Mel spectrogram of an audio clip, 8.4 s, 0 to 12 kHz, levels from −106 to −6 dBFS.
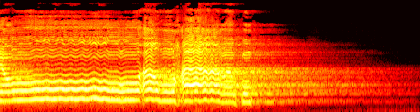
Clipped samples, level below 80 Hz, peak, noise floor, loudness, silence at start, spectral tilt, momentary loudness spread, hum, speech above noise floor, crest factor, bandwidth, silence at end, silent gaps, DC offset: under 0.1%; -72 dBFS; -2 dBFS; -64 dBFS; -14 LUFS; 0 s; -3 dB/octave; 15 LU; none; 51 dB; 14 dB; 9.8 kHz; 2.45 s; none; under 0.1%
